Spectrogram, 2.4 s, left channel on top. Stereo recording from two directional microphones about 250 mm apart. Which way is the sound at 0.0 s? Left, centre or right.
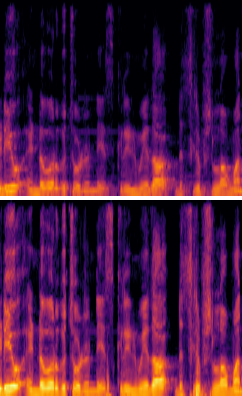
Right.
